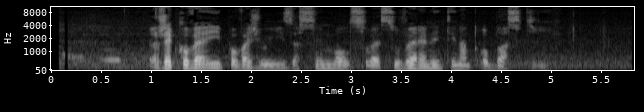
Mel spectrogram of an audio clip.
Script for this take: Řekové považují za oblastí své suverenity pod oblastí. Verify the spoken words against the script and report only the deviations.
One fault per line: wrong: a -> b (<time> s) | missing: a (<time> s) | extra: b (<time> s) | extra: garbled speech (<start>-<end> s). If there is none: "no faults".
extra: ji (1.6 s)
wrong: oblastí -> symbol (2.5 s)
wrong: pod -> nad (4.1 s)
